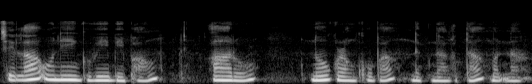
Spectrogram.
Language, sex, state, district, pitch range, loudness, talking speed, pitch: Garo, male, Meghalaya, South Garo Hills, 180-215 Hz, -15 LUFS, 90 wpm, 190 Hz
